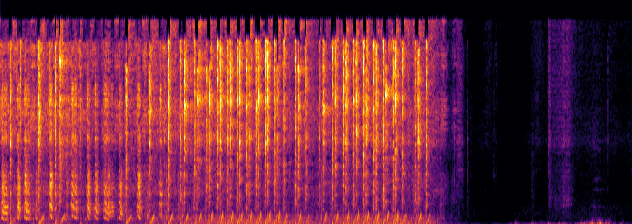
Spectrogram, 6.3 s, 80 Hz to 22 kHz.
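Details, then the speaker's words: 1975 Honda CB400 Four rebuilt engine, first start since purchase, coils held on: catches easily and runs with a quick, somewhat uneven patter for about four seconds, then dies; carburettor keeps flooding, float suspected stuck. "let's give a check and let's see what it [Laughter] does well that started e easy"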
